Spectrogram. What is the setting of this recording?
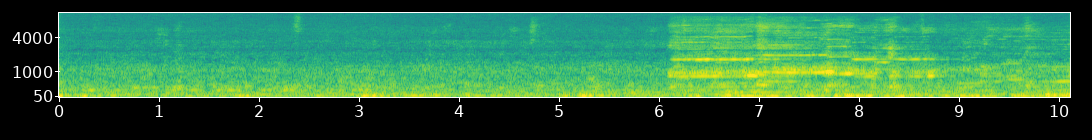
subway train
